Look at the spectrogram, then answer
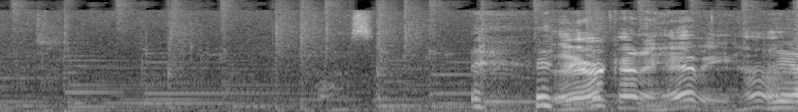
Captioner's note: laughs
